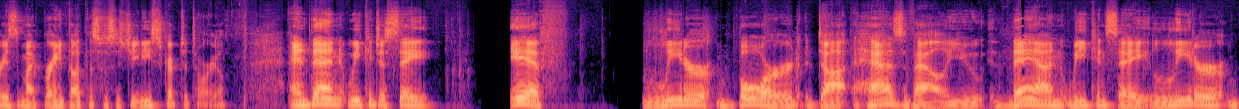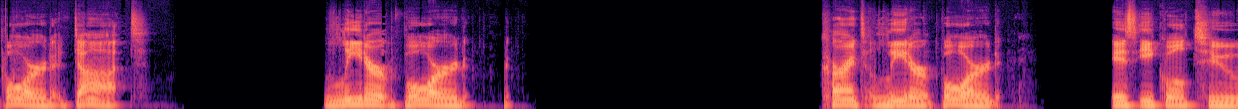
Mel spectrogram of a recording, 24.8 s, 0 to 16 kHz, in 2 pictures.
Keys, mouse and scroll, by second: 3.7-5.1 typing.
